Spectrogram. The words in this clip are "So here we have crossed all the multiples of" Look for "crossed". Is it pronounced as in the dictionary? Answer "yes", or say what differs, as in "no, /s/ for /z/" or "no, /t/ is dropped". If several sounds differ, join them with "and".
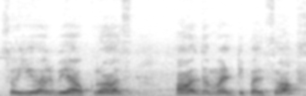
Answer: no, /t/ is dropped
